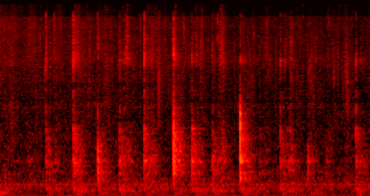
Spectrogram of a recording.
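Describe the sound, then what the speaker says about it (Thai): Garlic, coriander root and pepper paste stir-frying in a little oil for Thai boiled rice soup, with a steady sizzle and repeated scraping strokes of a spatula against the pan, close and alone. "ผัดสามเกลือของเราให้แตกกลิ่นหอมเลยครับ"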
